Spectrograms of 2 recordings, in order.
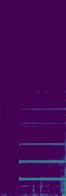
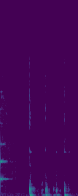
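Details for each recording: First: So you should hear it beep when there's continuity. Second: Morningstar Relay Interface, multimeter continuity check of pins for ground with power still connected: two long steady high-pitched beeps with a brief break; false continuity reading on all pins because the circuit was still powered.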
